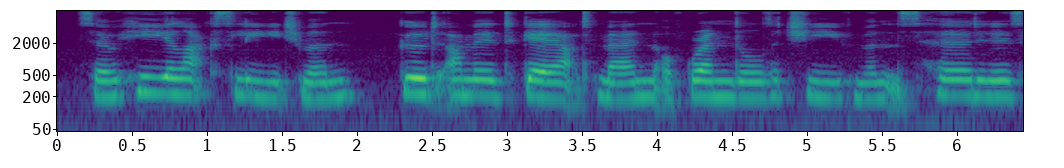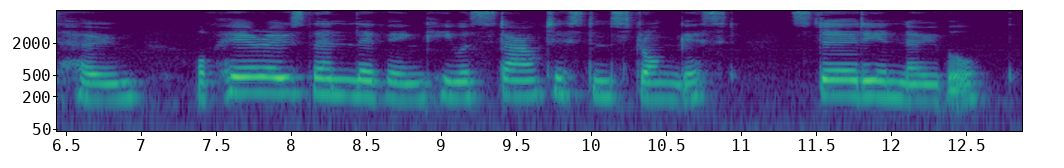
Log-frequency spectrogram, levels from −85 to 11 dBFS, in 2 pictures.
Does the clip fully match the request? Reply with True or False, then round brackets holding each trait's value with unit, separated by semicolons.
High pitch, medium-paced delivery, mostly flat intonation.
False (200 Hz; 115 wpm; 2.0 semitones)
